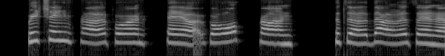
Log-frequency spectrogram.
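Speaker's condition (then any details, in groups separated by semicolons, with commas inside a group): ALS; sporadic form, cause unknown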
